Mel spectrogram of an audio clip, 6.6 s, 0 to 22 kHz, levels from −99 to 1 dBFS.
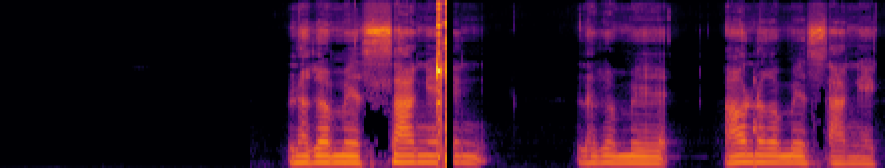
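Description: Speech with damaged data in the compressed stream at 3.28–3.41 s and 5.64–5.67 s. Each time, the decoder misreads corrupted frames, loses sync and searches for the next frame header.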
